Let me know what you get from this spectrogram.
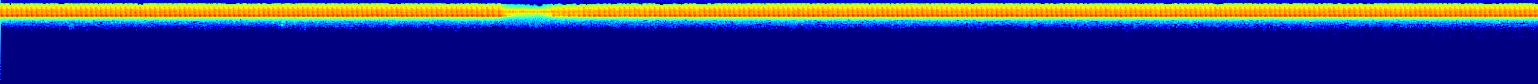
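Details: Grasshopper sound as an even, very high, rapidly pulsed buzz that stops for a moment around the fifth second, then carries on unchanged; nothing else audible.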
